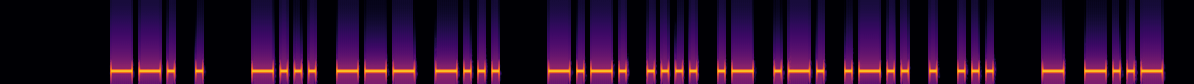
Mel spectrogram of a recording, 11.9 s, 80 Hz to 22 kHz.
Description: Morse code, heard as a keyed tone, about 17 wpm, 700 Hz. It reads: GE BOB CHARLES TX
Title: K1USN SST QSO Practice - 17wpm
